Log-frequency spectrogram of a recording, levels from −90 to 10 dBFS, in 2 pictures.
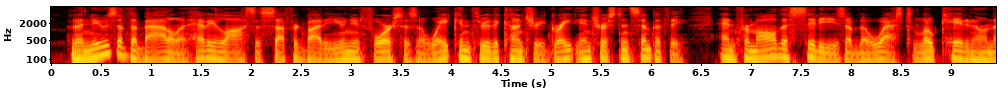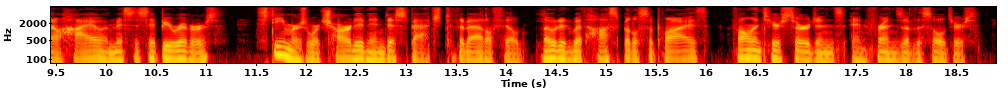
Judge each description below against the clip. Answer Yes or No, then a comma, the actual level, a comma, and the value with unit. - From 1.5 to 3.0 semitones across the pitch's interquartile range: Yes, average, 2.7 semitones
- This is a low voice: Yes, very low, 95 Hz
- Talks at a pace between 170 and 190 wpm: Yes, average, 180 wpm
